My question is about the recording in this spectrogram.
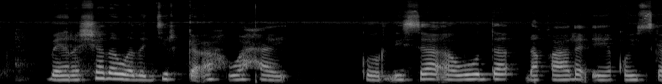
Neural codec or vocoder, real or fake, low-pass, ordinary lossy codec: none; real; none; none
